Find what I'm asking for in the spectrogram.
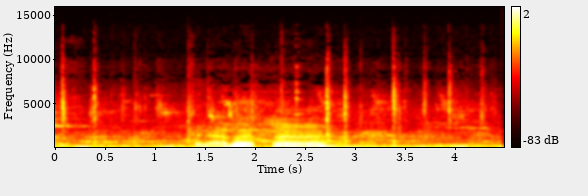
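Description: Pigeons cooing in a loft, several low rolling coos with a couple of stronger bursts in the middle, close by over a soft background of other bird sounds.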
